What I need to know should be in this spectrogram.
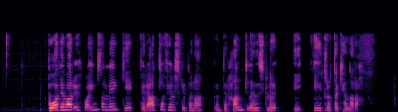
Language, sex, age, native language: Icelandic, female, 30-39, Icelandic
